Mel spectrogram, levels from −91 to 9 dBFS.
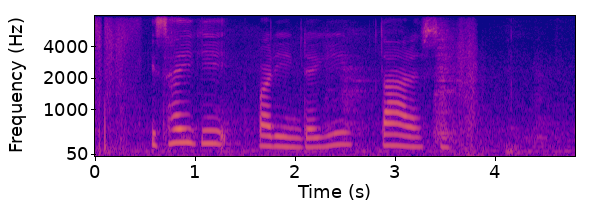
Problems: constant background noise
